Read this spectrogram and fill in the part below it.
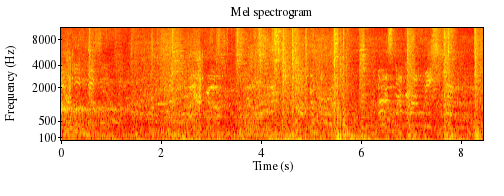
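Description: A crowd of creatures snarls and roars.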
